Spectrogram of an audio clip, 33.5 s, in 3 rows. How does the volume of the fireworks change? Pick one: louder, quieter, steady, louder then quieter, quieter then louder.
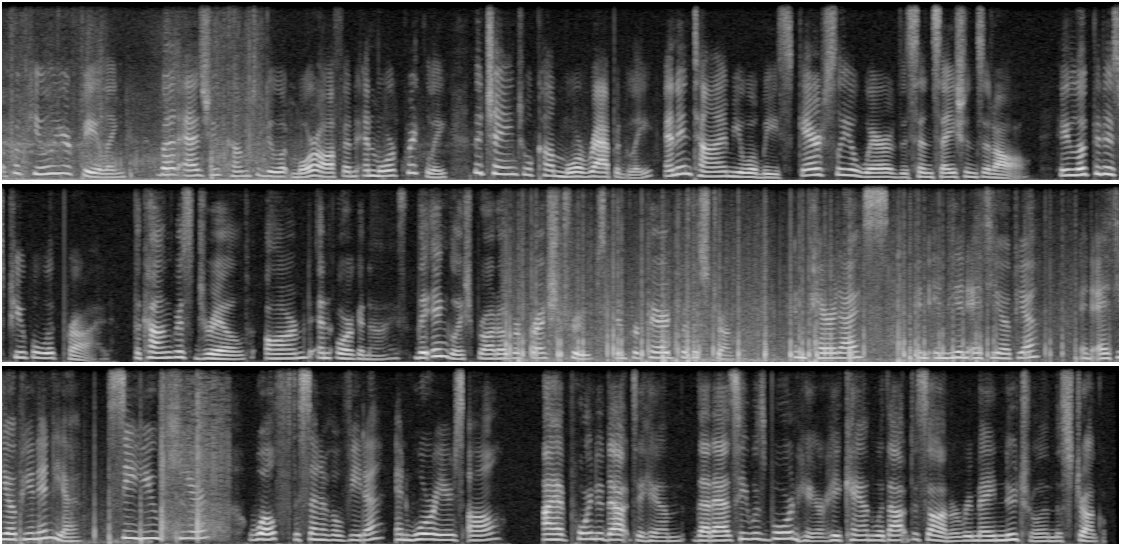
quieter then louder.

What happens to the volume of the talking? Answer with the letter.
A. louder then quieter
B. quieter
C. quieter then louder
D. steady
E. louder
D.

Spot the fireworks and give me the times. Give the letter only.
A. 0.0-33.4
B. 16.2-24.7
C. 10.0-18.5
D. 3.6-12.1
B.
